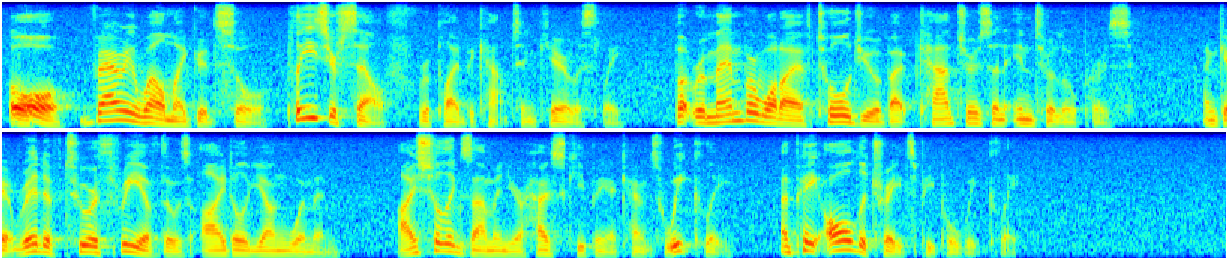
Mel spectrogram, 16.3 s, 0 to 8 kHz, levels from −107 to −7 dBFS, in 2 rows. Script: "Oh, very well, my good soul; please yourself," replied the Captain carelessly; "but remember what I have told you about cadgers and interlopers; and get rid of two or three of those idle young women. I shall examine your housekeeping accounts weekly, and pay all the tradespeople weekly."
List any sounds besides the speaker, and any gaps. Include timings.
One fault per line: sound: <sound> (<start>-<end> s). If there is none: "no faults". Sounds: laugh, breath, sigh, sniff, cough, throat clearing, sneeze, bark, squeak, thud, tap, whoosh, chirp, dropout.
no faults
